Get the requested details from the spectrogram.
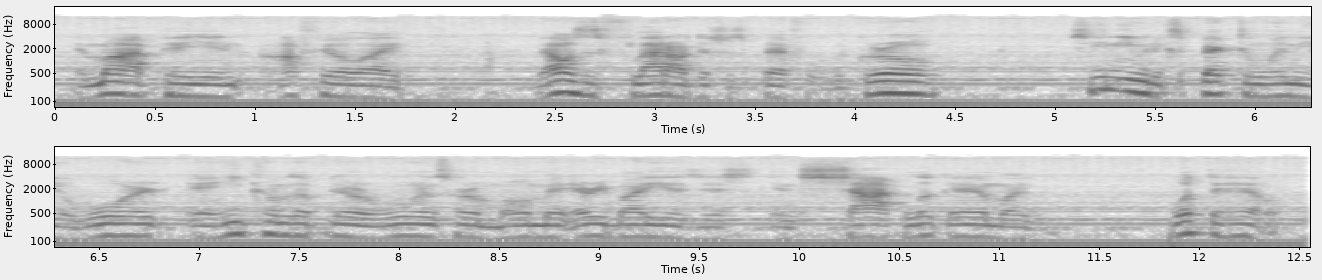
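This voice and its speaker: A man talks at a fairly quick pace. Noticeable background noise runs behind him. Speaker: video blogger. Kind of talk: angry video rant. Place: home room. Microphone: webcam.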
